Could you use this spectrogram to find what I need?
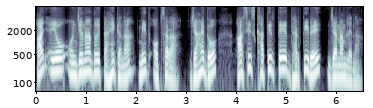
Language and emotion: Santali, neutral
